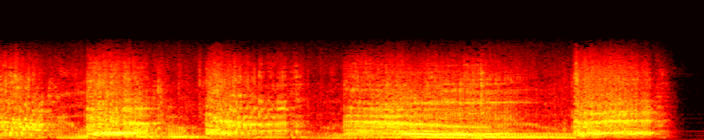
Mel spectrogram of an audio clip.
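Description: A lion roars loudly in several long, rumbling bursts with brief pauses between them, deep and growling throughout.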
